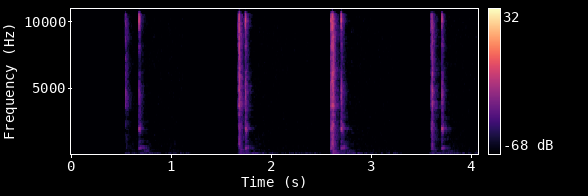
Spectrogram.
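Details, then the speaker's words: Headlight relay from a 2011 VW Jetta, bench-tested with ground on pin 86 and power on 85: four crisp double clicks about a second apart in a quiet room; the coil pulls in and contacts switch, relay passes first test. "you hear that click? That means it's working. So it passes the first test, which means that when power goes through the coil, the switch does engage."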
